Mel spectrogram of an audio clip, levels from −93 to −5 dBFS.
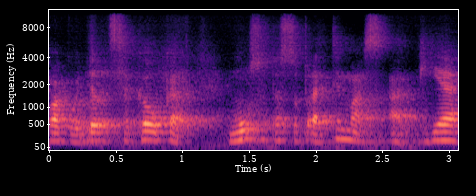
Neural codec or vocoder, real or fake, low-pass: codec, 24 kHz, 0.9 kbps, DualCodec; fake; 10.8 kHz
